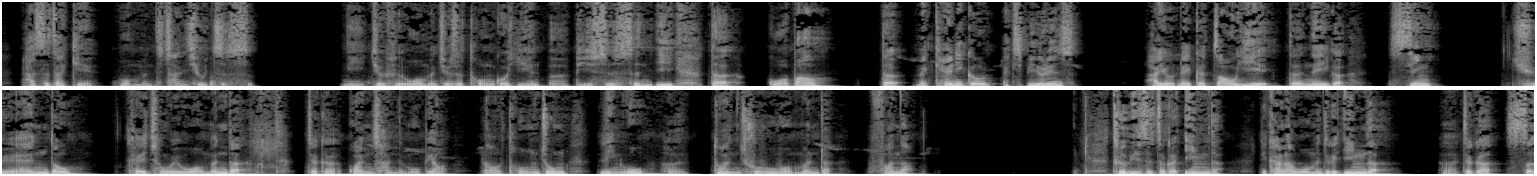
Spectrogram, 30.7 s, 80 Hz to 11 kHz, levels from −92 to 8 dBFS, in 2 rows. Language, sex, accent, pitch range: Chinese, male, native, 95-160 Hz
